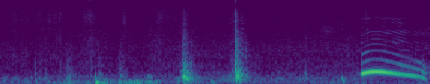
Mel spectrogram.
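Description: Two sharp knocks about two seconds in, then near the end a high-pitched voice calls out once, its pitch rising slightly and then falling, about half a second long.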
